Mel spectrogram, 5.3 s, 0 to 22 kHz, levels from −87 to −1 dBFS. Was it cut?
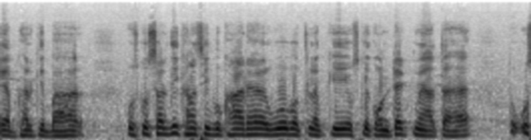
no; 0 cuts

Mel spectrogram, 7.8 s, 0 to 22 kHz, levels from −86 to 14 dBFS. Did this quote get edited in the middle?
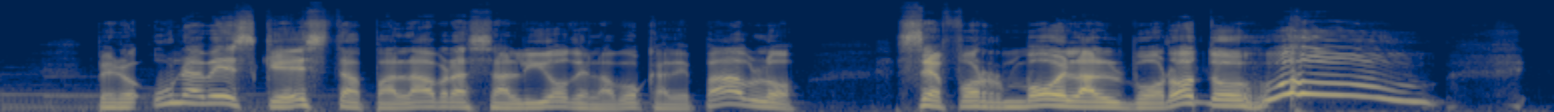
no; 0 cuts

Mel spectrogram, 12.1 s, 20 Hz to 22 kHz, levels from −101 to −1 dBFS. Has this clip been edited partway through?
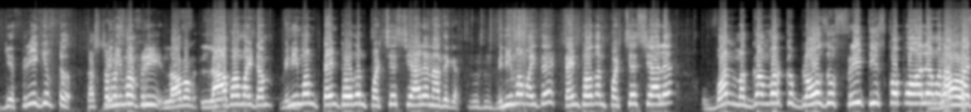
no; 0 cuts

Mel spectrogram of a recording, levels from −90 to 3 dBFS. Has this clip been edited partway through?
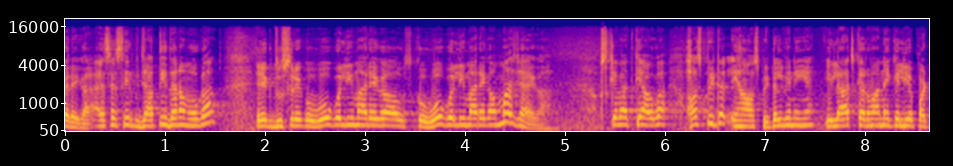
no; 0 cuts

